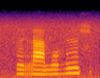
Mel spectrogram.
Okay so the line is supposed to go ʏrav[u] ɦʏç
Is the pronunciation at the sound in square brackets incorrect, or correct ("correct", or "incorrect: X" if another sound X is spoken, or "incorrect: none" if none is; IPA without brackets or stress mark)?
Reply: incorrect: o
